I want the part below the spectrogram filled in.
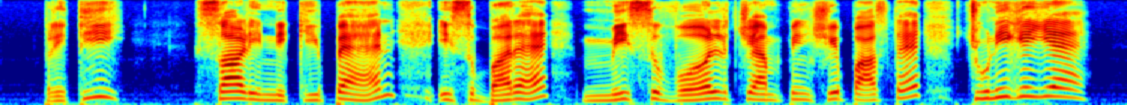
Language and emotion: Dogri, surprised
